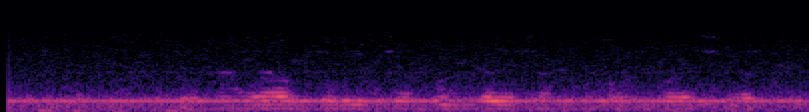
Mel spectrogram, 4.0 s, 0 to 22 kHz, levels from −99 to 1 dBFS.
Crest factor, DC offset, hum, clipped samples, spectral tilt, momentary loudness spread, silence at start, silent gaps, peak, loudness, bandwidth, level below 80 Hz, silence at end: 16 dB; under 0.1%; none; under 0.1%; -8.5 dB/octave; 7 LU; 0.05 s; none; -30 dBFS; -46 LUFS; 6.8 kHz; -66 dBFS; 0 s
